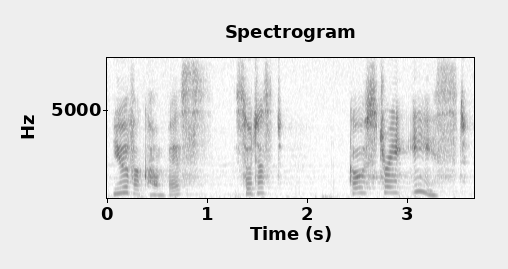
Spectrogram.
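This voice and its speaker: A woman's voice: sits high, lively intonation, takes it slowly, pushed and bright, full character voice, rough recording. A woman acting as a wry, stubborn paranormal investigator in an audio drama, talking to herself as she records field notes. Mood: unnerved. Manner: muttering to herself, sardonic, self-coaching.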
